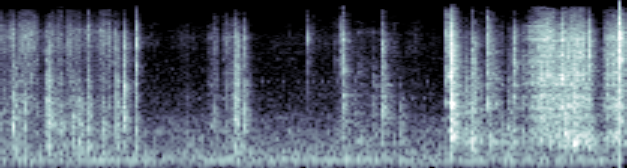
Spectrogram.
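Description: Plastic colour gel crinkling and rustling as it is slid into a par can's metal gel frame. A few light clicks of handling come first, then a louder crinkle about three seconds in.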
